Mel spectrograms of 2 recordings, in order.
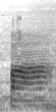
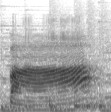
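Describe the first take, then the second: First: The pitch stays high and level. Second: The pitch rises upward. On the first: "it's the first tone. Because I'm using a high-pitched flat sound" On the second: "that would be the second tone"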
